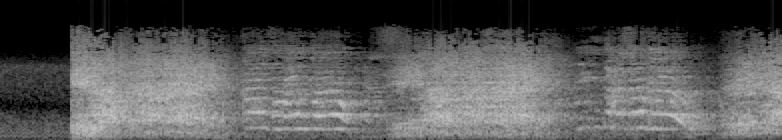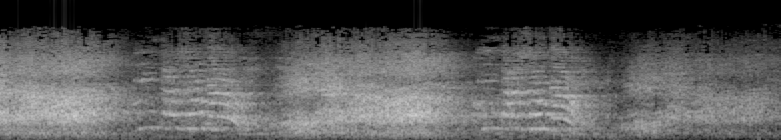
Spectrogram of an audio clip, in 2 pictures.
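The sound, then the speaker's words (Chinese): A large crowd at a peaceful rally chants slogans in unison, with loud shouted phrases repeating in a steady rhythm and almost no pause between bursts. “咁亦都睇到咧即系都听到好多嘅市民咧都喺度咧高呼紧啲口号。咁可以听下咧即系头先即系集会高呼口号嘅一啲嘅情况咁样样嘅吓。”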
